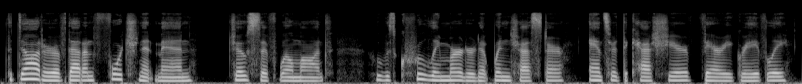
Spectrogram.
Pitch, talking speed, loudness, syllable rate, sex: 185 Hz, 140 wpm, -19 LUFS, 5.5 syllables/s, female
